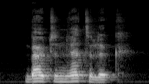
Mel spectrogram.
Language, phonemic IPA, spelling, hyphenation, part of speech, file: Dutch, /ˌbœy̯.tə(n)ˈʋɛ.tə.lək/, buitenwettelijk, bui‧ten‧wet‧te‧lijk, adjective, Nl-buitenwettelijk.ogg
- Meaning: extralegal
